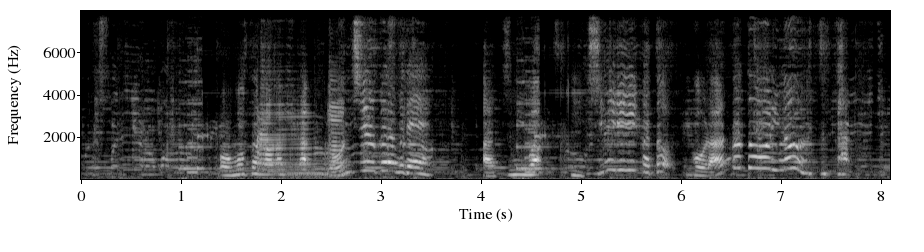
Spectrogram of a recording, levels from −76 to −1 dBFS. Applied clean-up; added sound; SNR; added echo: neural separator model SepFormer DNS4.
